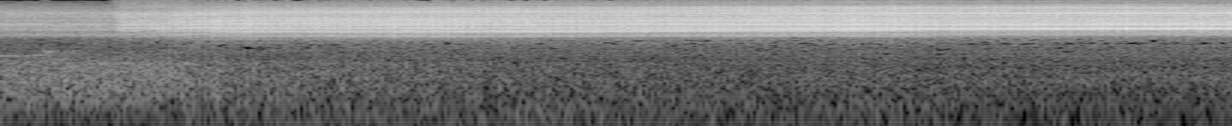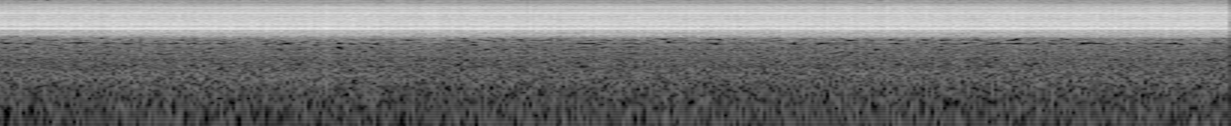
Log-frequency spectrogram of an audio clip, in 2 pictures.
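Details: Black cicadas singing noisily in rooftop trees, calling in turn from several trees: a quieter start that swells within a second into a dense, continuous high-pitched buzzing drone.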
